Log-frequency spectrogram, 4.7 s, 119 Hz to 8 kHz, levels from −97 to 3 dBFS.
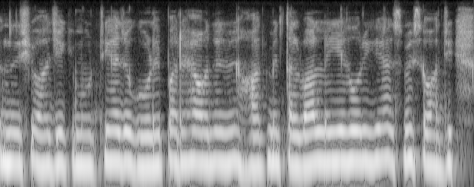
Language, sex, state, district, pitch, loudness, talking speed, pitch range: Hindi, female, Chhattisgarh, Jashpur, 205 Hz, -12 LUFS, 255 wpm, 195-210 Hz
